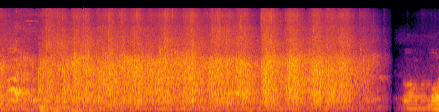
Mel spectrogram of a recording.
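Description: An audience applauding: a dense, steady clapping that cuts off abruptly near the end.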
